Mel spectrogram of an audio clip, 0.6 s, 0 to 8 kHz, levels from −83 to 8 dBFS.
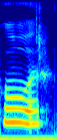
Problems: constant background noise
